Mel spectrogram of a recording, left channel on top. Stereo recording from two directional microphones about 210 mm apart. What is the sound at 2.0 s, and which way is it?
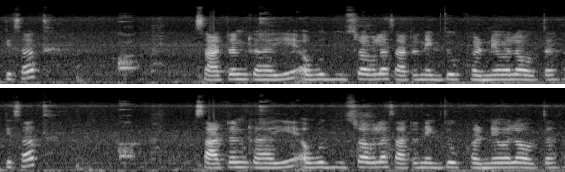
A woman's voice, centre (ahead or behind).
